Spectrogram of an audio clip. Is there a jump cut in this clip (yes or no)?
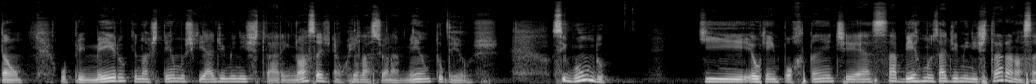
yes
